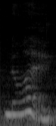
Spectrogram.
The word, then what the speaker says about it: Noé: So speaking of wholesome fun, wholesome family-friendly fun, today we're talking about Gaspar Noé. Or Noah? Noah? – Gaspar No. – Gaspar No. – Uh-uh! – How do you say his last name? – No.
